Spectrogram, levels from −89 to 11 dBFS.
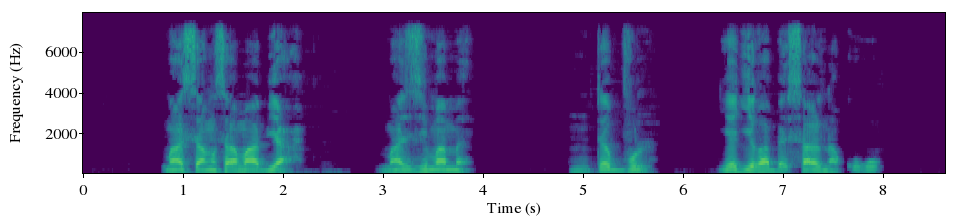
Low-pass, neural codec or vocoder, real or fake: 7.2 kHz; none; real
